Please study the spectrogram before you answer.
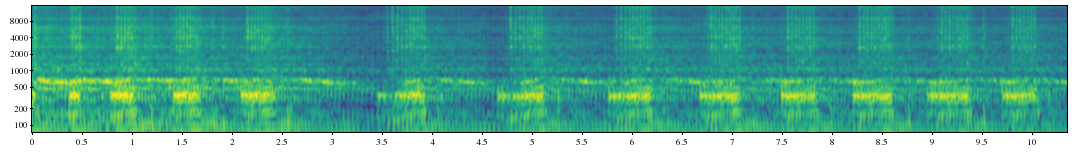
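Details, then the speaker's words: TrailMaster go-kart engine that sat all winter, after blocking the intake and pulling over to suck debris through the carb: surges in uneven bursts, revving then sagging, won't hold idle; jets clogged, carb bowl to be pulled. "So it's not one to idle, but that basically fixed our problem."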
